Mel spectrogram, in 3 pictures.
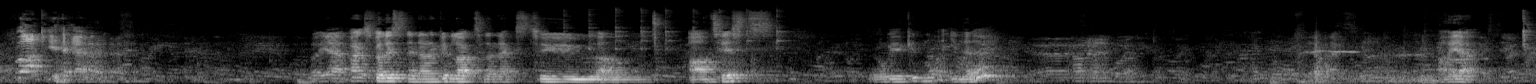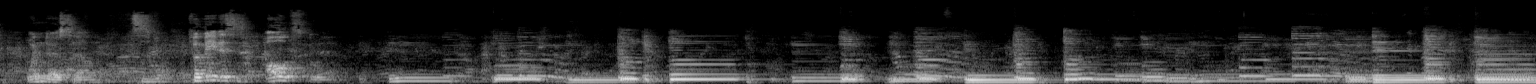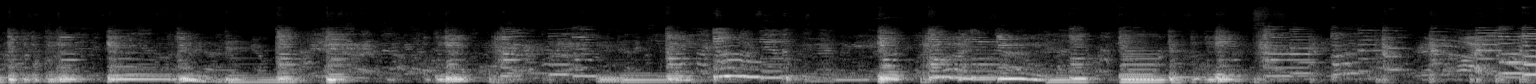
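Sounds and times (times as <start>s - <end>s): electric guitar picking: 19.2s - 34.3s, 35.0s - 46.0s.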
